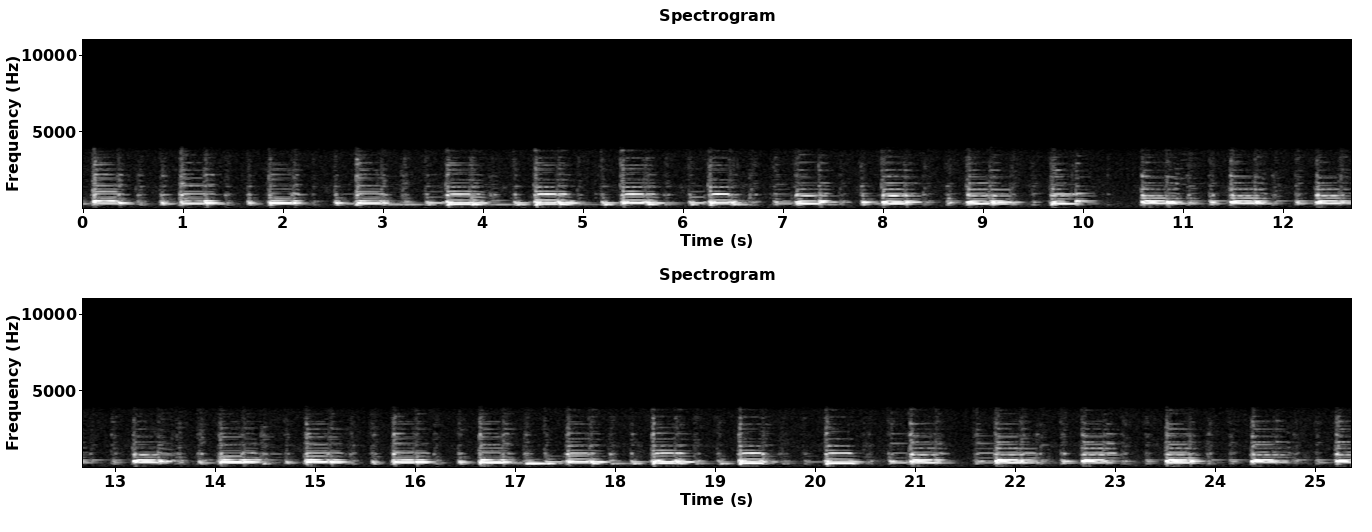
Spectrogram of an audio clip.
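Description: Ukulele strumming of a song with left-hand chuck muting, a steady close rhythmic pattern of bright chords broken by short percussive muted chucks, with no voice.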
